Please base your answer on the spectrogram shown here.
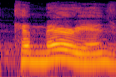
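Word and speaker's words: Cimmerians: now known as the Khmer ian's with a hard C CI mm er ia n were migrating up what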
